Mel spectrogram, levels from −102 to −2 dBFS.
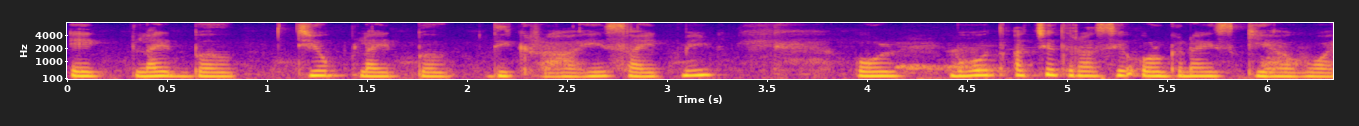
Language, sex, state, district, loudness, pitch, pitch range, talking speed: Hindi, female, Arunachal Pradesh, Papum Pare, -15 LUFS, 225 Hz, 210-250 Hz, 180 wpm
